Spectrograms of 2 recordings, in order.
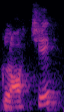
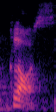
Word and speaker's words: cloche: Now there is something called, it's the pronunciation is नॉट क्लॉचे और it's called क्लॉश, CLOCHE.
